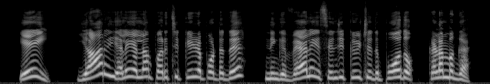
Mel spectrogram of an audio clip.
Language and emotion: Tamil, angry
